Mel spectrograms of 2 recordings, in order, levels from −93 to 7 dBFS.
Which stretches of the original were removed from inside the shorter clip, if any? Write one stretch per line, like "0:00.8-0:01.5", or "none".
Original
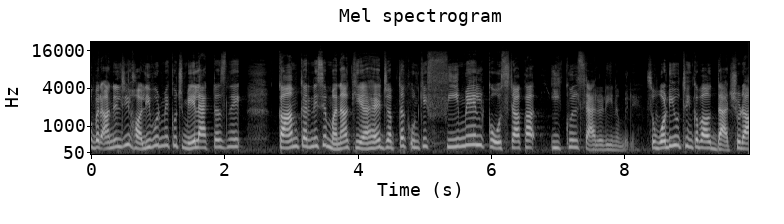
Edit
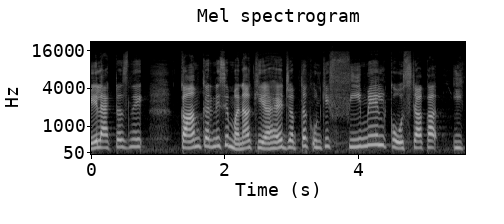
none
